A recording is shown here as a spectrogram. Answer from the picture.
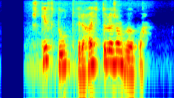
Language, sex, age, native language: Icelandic, female, 40-49, Icelandic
